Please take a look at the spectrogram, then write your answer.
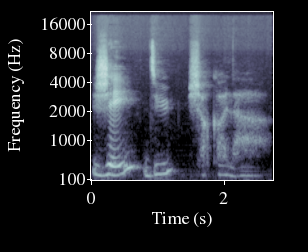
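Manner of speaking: slow, word-by-word French modelling; drawn-out words with gaps between; slow teacher model. Shown as a demonstration. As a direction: say it slowly for learners to repeat. Teacher models sentence for repeating.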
